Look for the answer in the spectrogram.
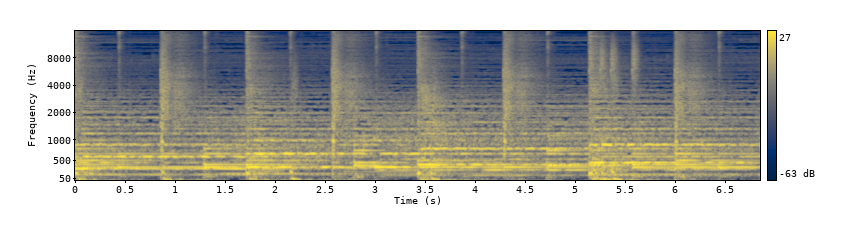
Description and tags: Made this short loop and thought I would share, I hope you enjoy! Its dry due to no effects and yes this is FREE!
DAW: Fl studio
BPM: 140.00
12:43 5/24/15
- Justin Payne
